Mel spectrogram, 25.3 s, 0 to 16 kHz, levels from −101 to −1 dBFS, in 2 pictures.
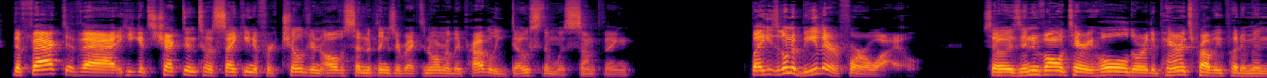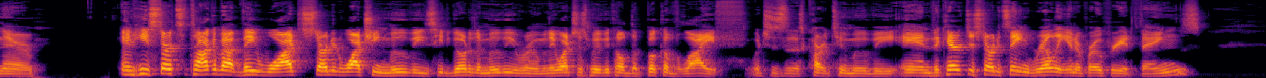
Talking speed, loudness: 210 wpm, -22 LUFS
